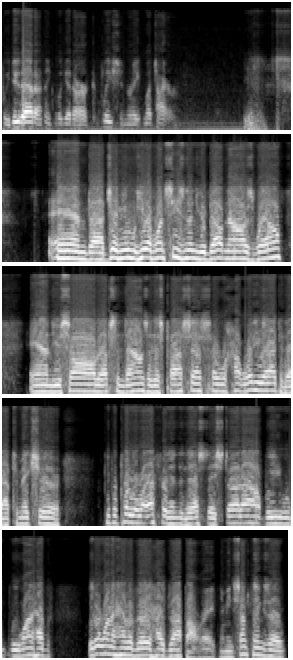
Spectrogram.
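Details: Adult man speaking; typical voice.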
